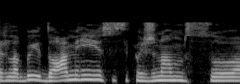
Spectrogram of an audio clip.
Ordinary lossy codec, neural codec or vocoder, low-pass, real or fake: MP3, 32 kbps; vocoder, 22.05 kHz, 80 mel bands, HiFi-GAN; 7.2 kHz; fake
